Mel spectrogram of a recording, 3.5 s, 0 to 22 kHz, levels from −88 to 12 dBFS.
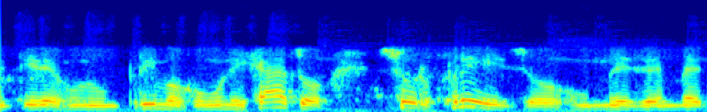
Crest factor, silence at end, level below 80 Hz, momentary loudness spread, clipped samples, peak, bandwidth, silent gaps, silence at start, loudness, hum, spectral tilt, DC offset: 16 dB; 0 s; -56 dBFS; 5 LU; under 0.1%; -6 dBFS; 5.2 kHz; none; 0 s; -23 LUFS; none; -7.5 dB/octave; under 0.1%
